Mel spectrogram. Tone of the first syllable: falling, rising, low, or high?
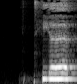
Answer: high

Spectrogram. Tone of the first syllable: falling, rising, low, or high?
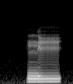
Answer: high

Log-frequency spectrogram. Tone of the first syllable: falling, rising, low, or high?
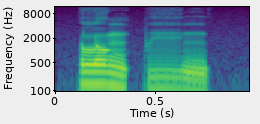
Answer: falling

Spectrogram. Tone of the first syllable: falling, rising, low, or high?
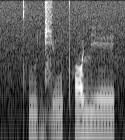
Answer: low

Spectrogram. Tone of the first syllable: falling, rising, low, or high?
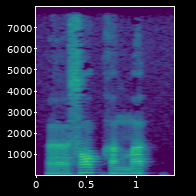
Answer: low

